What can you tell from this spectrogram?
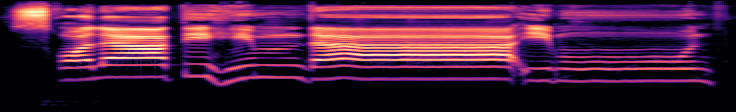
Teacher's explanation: حروف مدہ کے بعد حمزہ اسی کلمے میں ہے، اگلے کلمے میں نہیں ہے، اس وجہ سے اس کو مد متصل اور مد واجب کہیں گے، اور اس مد کو 4 الف کے برابر کھینچ کر پڑھیں گے، نہ اس سے کم اور نہ ہی اس سے زیادہ۔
